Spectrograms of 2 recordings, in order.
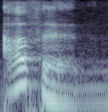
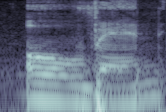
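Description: First: The word has an American-style pronunciation. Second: The word has a Filipino-accented pronunciation. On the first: The speaker calls it right. "it's oven" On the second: The speaker calls it wrong. "it's not oven"

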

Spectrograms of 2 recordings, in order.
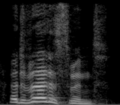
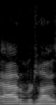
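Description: First: It is said with a British pronunciation. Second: It is said with an American pronunciation. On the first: "They go" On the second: "British people, they don't say advertisement"

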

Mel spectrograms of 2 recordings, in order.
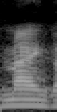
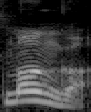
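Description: First: It is said with a plain British pronunciation. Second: It is said with a Japanese-style pronunciation.

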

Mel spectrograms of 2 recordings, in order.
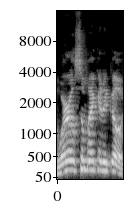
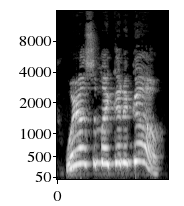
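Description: First: It is said in the speaker's own normal accent. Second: It is said in a put-on New York accent.

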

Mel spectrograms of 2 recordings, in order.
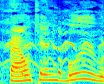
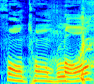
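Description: First: The name is said in an Americanized way. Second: The name is said in a French way. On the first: This is how Americans without culture say it. "we're ignorant American pigs with no culture, and we say Fountainebleau" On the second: This is the cultured way to say it. "not Fontainebleau"

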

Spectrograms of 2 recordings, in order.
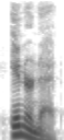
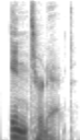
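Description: First: The middle T sound is dropped. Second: The middle T sound is clearly pronounced.

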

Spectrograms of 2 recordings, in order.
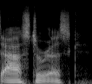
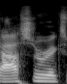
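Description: First: The word ends with an sk sound. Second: The word ends with a ks sound. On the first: The speaker calls it right. "but I know it's asterisk" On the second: The speaker calls it wrong. "Sometimes I say asterisk by accident"

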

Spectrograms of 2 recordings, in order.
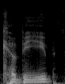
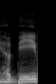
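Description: First: The name begins with a K sound. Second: The name begins with an H sound. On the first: "I just pronounced the K" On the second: "you say Habib"

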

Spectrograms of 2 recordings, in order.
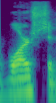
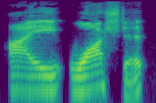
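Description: First: It is said in a Baltimore accent. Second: It is said in a standard accent.

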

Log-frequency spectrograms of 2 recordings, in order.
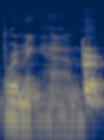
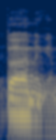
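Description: First: The name is pronounced the American way. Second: The name is pronounced the English way. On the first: This is the city in Alabama. The speaker calls it wrong. "not Birmingham" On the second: This is the city in England. The speaker calls it right. "first it's Birmingham"

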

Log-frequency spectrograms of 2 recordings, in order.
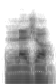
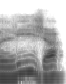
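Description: First: It is said in a British accent. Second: It is said in an American accent.

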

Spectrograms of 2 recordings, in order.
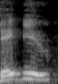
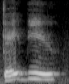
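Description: Both takes have the same delivery.

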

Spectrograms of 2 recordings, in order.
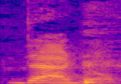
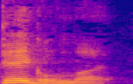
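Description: First: The name is said with two syllables. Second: The name is said with three syllables. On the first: The speaker calls it right. "It is Mark Dagnault" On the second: The speaker calls it wrong. "my brain is permanently engraved with Dagelnut"

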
